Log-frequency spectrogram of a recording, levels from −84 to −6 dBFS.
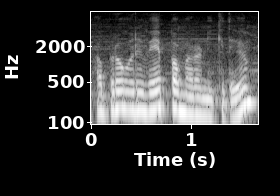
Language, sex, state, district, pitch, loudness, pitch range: Tamil, male, Tamil Nadu, Kanyakumari, 165 Hz, -14 LUFS, 135-175 Hz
